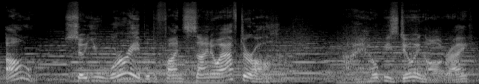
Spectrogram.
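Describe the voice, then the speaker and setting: A man's voice: fairly high pitch, very animated, normal speed. A man voicing a polite, earnest young male scholar in a video game, explaining things courteously. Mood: sincere. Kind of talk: game voice acting. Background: loud game music.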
